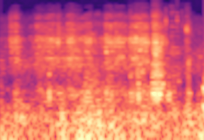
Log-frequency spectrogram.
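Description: Wind on the microphone: a low, uneven rumble.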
